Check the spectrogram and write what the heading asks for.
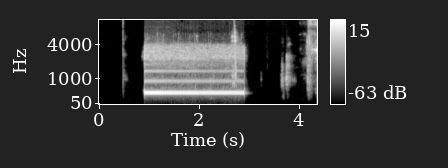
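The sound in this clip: Ringback tone of an outgoing phone call while waiting for someone to answer: a single loud, steady electronic buzz lasting about two seconds, preceded by a faint click and followed by brief faint rustles.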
